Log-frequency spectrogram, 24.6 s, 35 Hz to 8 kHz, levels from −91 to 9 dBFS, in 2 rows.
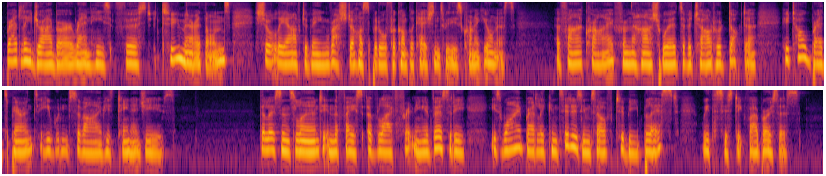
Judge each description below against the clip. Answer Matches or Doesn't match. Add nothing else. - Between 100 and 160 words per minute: Matches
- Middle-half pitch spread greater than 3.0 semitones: Doesn't match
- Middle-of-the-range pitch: Matches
